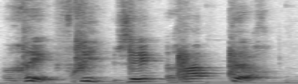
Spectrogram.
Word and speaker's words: réfrigérateur: Réfrigérateur. 5 syllabes. Réfrigérateur. Et là, on retrouve le E et le U de beurre. Ça fait E-teur.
